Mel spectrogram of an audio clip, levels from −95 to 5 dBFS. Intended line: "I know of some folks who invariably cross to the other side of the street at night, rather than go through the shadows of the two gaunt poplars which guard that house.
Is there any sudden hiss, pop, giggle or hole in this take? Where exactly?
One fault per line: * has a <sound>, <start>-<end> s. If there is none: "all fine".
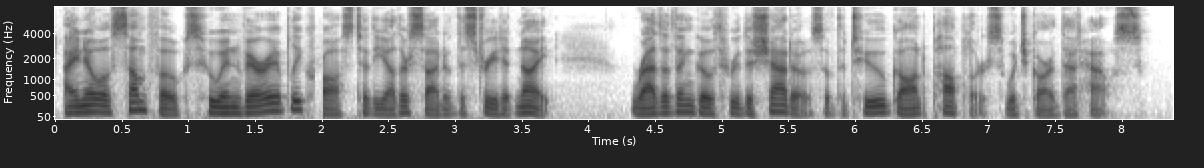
* has a dropout, 1.9-2.0 s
